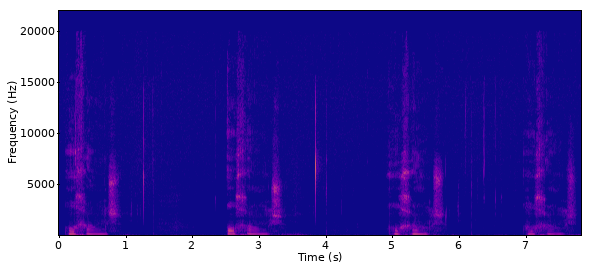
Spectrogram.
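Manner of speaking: orange said the French way, with a throaty r and nasal end; French pronunciation. Shown as a demonstration. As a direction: orange as a French person would say it. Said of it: "like a French person would".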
